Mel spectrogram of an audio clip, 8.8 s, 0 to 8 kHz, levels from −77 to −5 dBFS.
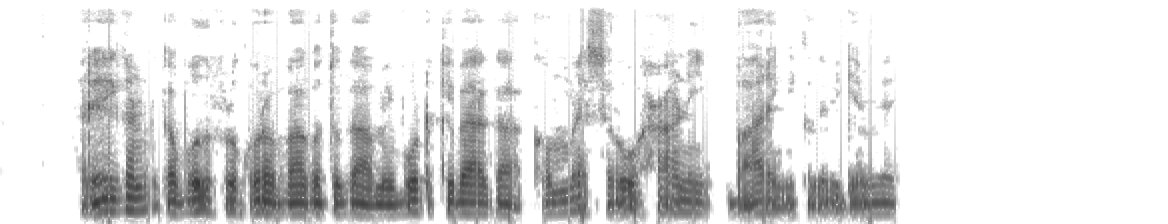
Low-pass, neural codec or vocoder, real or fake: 7.2 kHz; vocoder, 44.1 kHz, 128 mel bands every 512 samples, BigVGAN v2; fake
